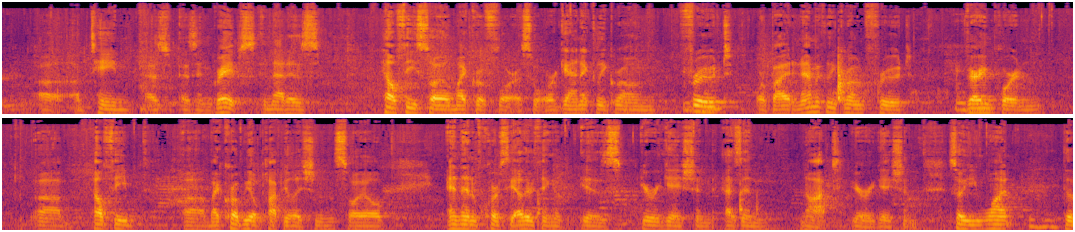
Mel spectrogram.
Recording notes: a special show at The Food & Enterprise Conference in Industry City in Brooklyn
